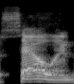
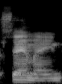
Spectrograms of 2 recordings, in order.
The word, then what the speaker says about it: Samhain: So when he goes to Samhain or Samhain, however you want to pronounce it, in the barony of Graynish, we're going to Gellir in a couple weeks.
